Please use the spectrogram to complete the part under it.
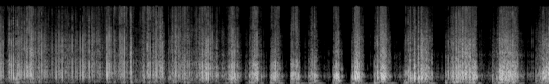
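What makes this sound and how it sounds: A thin metal ear pick scratches and scrapes across the glittery woven mesh cover of a blue foam scrubber sponge while fingertips hold the sponge steady. At first the scraping is a dense, continuous crackling rasp, then it breaks into quick, separate, bright scratchy strokes in an uneven rhythm.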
